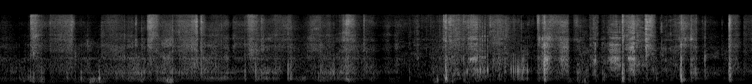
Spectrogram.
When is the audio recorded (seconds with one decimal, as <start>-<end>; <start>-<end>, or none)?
4.0-5.2; 5.8-6.8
